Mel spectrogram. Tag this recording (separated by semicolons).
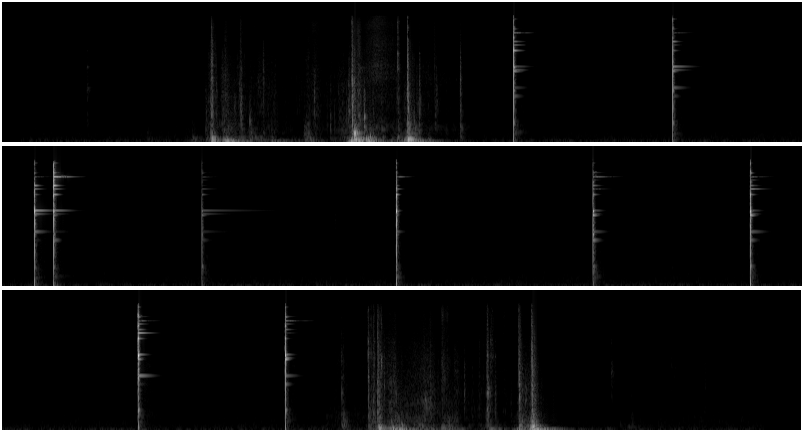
ping; isolated; clink; metal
